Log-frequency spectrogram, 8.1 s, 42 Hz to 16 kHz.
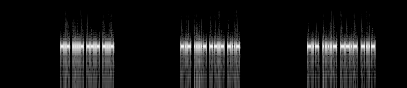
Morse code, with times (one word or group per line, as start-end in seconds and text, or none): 1.2-2.3 K4QX
3.6-4.8 K4QX
6.1-7.5 K4QX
